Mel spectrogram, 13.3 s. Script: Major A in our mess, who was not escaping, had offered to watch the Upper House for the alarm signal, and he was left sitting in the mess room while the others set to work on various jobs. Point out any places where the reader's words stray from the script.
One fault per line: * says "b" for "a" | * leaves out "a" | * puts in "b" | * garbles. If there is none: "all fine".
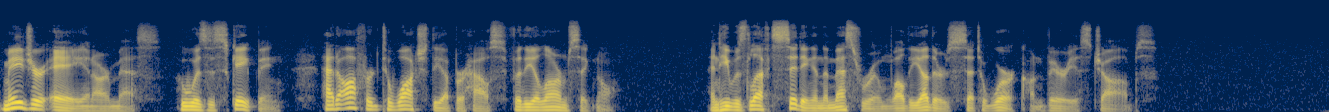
* leaves out "not"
